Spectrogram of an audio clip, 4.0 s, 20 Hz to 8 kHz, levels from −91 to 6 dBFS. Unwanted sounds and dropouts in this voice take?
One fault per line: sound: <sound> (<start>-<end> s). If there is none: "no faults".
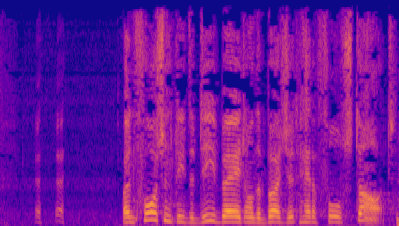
sound: laugh (0.3-0.7 s)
